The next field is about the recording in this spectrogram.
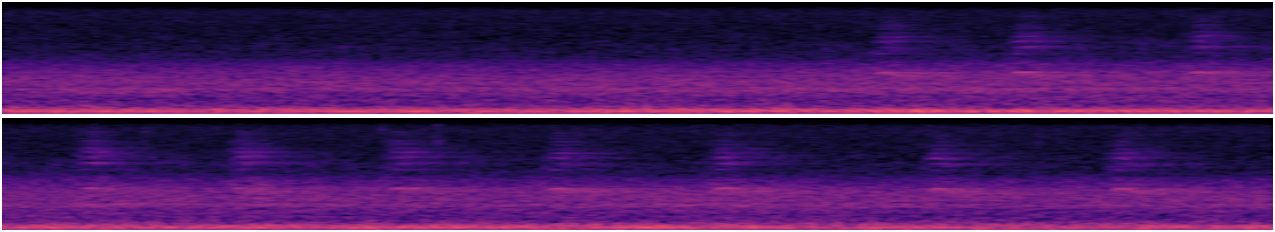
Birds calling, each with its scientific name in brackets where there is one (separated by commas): American Crow (Corvus brachyrhynchos)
